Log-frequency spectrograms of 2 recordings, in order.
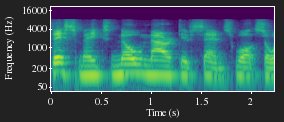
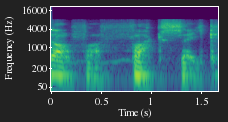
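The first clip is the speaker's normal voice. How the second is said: exasperated, fed-up, slow whisper; 5 dB quieter than usual. Retelling a character's line from a scene: imitating Harrison Ford exasperation. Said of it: "he pulls a full Harrison Ford and just goes".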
